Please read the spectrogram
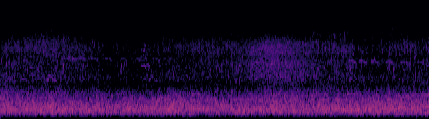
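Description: A steady, even rushing noise like flowing water, with faint high chirps now and then.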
